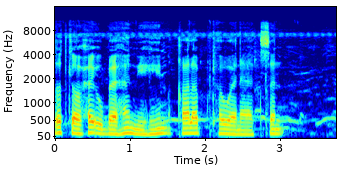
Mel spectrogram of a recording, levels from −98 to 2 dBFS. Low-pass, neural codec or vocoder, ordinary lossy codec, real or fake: 10.8 kHz; none; none; real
